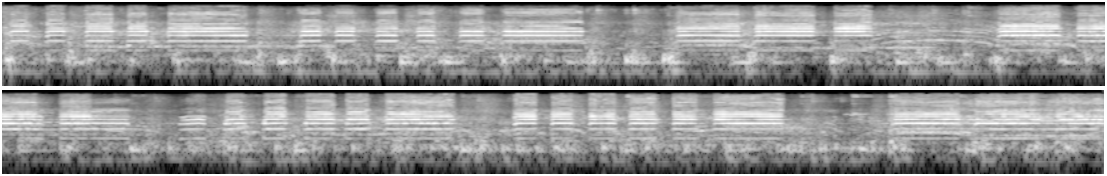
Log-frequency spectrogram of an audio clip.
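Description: A horn sounding one steady pitch in many short, repeated blasts, over the voices of a marching crowd.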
